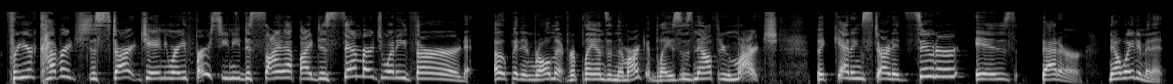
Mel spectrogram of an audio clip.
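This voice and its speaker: Sarcastic woman ranting, lively pitch. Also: normal speed, no echo, clean studio sound. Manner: sarcastic, blunt, exasperated; reads text aloud and mocks it. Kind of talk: opinion commentary.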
